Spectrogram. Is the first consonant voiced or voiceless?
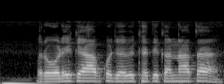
voiced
